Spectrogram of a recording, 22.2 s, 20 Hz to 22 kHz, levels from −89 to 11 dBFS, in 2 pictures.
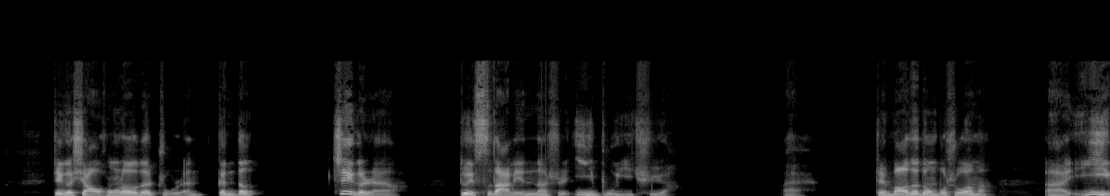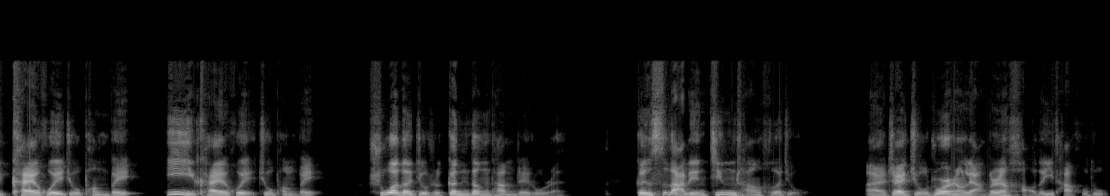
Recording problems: none

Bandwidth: 15 kHz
